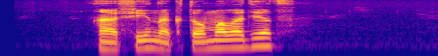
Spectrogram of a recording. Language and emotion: Russian, positive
